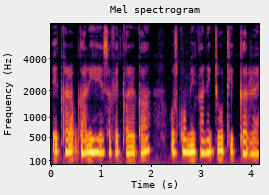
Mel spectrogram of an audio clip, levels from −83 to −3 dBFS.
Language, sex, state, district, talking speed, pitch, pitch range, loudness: Hindi, female, Arunachal Pradesh, Longding, 185 wpm, 225 Hz, 205-230 Hz, -15 LUFS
